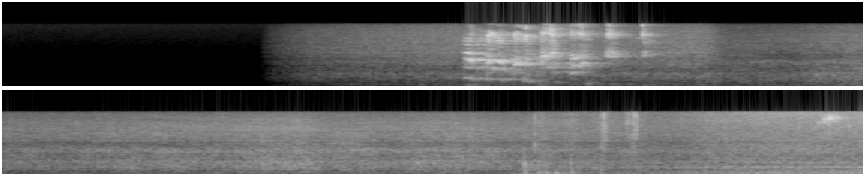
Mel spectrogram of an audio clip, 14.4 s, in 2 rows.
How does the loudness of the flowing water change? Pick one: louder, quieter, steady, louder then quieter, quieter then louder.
louder.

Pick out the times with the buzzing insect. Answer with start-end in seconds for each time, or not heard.
11.4-14.3.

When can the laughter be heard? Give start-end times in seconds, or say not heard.
3.9-5.4.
